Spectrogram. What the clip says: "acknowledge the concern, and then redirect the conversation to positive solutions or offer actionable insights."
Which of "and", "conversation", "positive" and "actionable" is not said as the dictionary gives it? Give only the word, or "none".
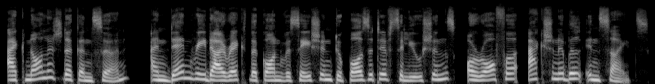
none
